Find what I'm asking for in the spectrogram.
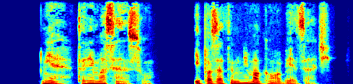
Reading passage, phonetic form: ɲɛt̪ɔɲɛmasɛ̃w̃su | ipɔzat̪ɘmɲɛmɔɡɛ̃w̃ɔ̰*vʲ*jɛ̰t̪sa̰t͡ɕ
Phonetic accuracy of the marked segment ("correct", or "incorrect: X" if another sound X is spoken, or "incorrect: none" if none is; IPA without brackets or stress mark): incorrect: bʲ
